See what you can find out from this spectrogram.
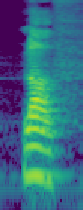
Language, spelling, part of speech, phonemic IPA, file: Dutch, love, verb, /loːv/, Nl-love.ogg
- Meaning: singular present subjunctive of loven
